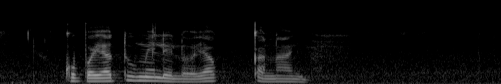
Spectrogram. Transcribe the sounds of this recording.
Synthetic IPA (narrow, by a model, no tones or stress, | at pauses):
kʼʊpʼɔjatʼumɛlɛlɔja | kʼanaːɲɔ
